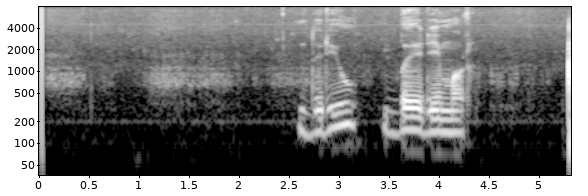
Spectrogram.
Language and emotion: Russian, neutral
